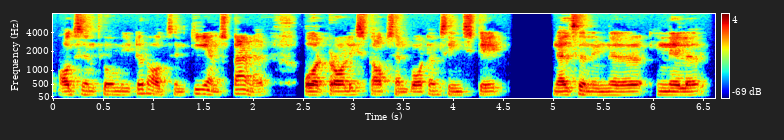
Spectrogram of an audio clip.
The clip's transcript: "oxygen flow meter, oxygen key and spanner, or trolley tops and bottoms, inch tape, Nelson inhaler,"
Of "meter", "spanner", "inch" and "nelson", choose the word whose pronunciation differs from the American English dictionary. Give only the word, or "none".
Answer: inch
